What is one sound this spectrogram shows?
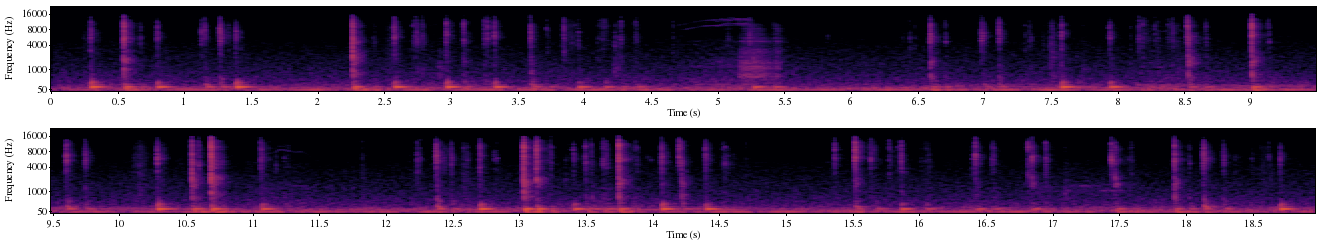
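Keyboard keys click in quick, uneven bursts.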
